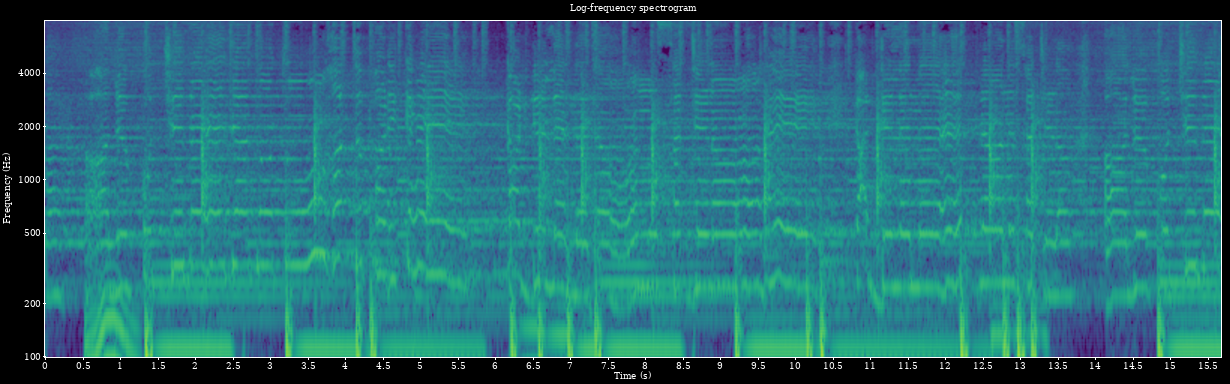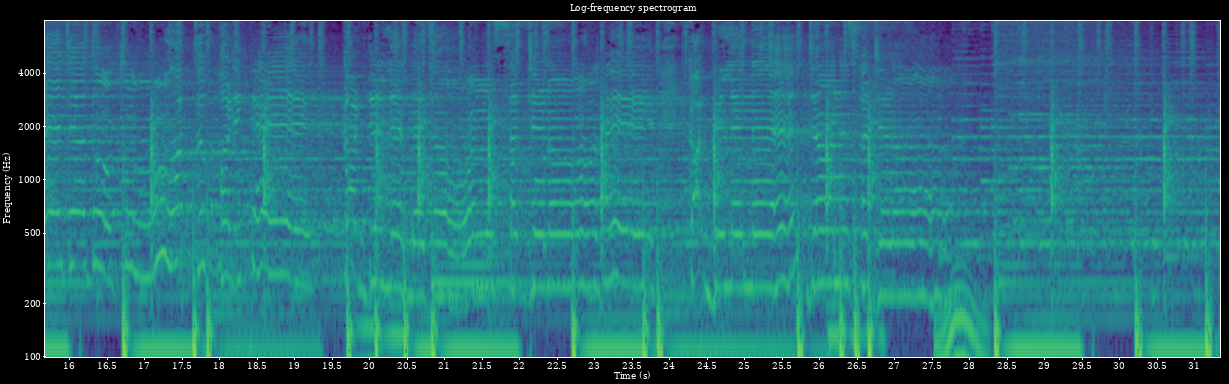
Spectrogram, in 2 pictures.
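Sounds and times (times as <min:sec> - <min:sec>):
Punjabi song: 0:00.0 - 0:31.3.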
